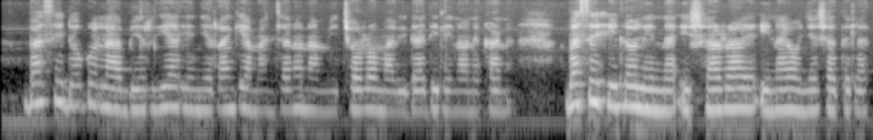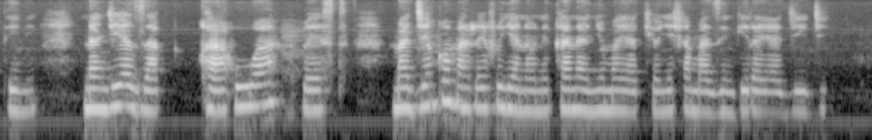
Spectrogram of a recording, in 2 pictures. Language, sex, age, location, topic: Swahili, female, 18-24, Nairobi, government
